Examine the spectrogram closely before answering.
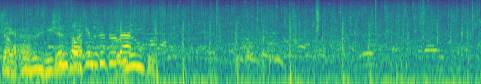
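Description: Footsteps run quickly on stone.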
